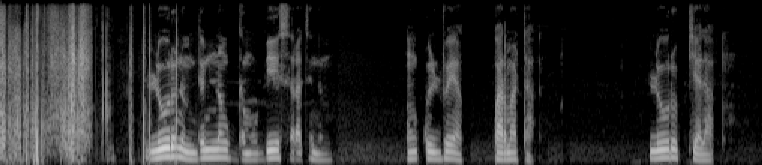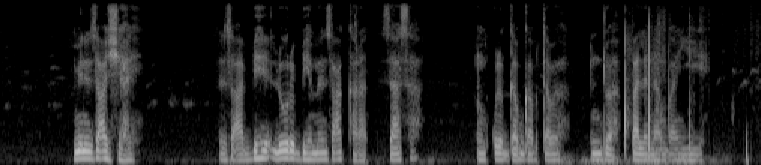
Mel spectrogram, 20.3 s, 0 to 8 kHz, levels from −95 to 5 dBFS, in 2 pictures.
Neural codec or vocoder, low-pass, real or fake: none; 7.2 kHz; real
